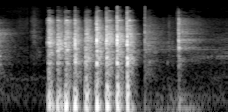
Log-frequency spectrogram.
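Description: A quick rattling run of about a dozen sharp metal knocks in under a second, then one more knock near the end: a steel punch or screwdriver being driven and worked against an RV power jack part held in a bench vise, to knock a piece out.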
